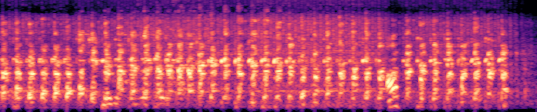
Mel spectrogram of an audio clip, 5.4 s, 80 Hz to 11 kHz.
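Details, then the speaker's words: 2010 diesel Swift Dzire arriving with a strange engine noise; the oil was found almost empty. Harsh, rattly clatter pulsing about four times a second, heard before any oil was added. The engine is running starved of oil. "2010 model diesel Swift Dzire ಬಂದಿದೆ. ಒಂಥರ engine ಅಲ್ಲಿ ಒಂಥರ sound ಬರ್ತಿದೆ."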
